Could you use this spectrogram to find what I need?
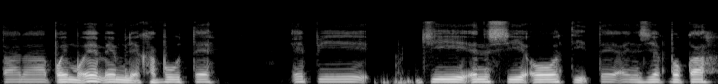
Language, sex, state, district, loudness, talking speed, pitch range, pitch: Mizo, male, Mizoram, Aizawl, -16 LUFS, 150 wpm, 105-115 Hz, 115 Hz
